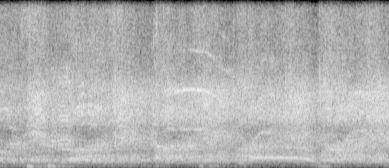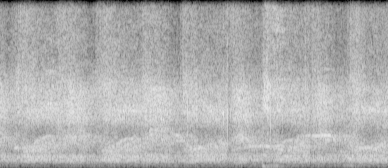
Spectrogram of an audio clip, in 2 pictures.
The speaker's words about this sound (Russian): В сообщениях российских телеканалов подчеркивалось, что появление Путина было якобы неожиданностью для присутствовавших в зале детей, встречавших его визгом и скандированием «Путин, Путин».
